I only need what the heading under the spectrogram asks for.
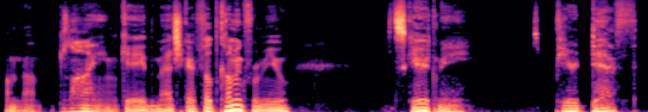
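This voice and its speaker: Man acting as a low, creaky-voiced, guarded vampire. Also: mellow, no echo, studio quality, full character voice. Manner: halting, insistent, colloquial and sardonic. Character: guarded, secretive male vampire offering magical mentorship. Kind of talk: ASMR roleplay audio drama.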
